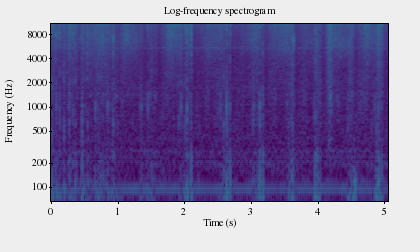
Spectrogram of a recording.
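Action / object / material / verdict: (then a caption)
tap / open hardcover book, paper pages / paper / none. Fingerpads of both hands tap on the printed paper pages of a hardcover book lying open on a carpet, striking the solid page block. The taps land as soft, dull, low thumps in an irregular series, each dying away quickly over a faint steady low hum.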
